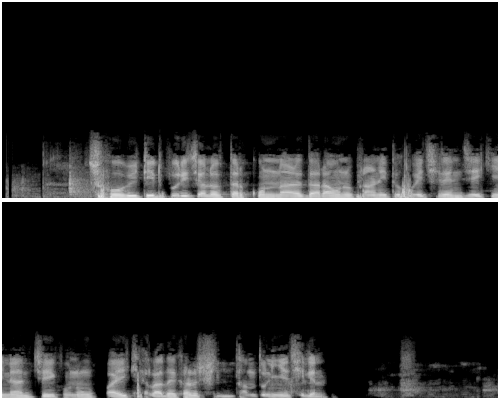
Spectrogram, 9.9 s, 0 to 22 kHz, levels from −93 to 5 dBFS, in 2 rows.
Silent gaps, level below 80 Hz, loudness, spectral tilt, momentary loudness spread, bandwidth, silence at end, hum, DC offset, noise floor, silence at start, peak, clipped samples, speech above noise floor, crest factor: 8.35-8.60 s; -52 dBFS; -16 LUFS; -7.5 dB/octave; 10 LU; 6.8 kHz; 0.85 s; none; under 0.1%; -57 dBFS; 0.15 s; 0 dBFS; under 0.1%; 41 dB; 16 dB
